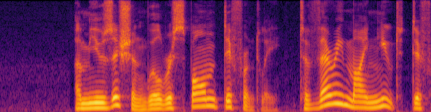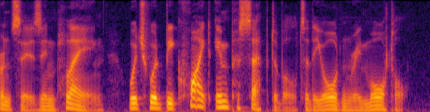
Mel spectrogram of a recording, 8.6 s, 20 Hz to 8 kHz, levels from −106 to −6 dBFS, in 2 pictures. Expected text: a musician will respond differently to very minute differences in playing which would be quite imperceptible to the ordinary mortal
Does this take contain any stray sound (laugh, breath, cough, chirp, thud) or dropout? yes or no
no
